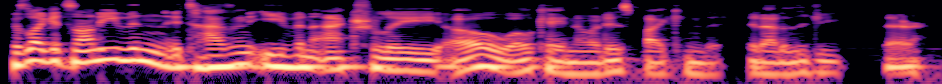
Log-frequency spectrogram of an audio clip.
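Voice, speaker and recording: A man's voice: lowish voice, quick pace, a little mellow. A man streaming a game live, chatting casually, swearing freely and laughing often.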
